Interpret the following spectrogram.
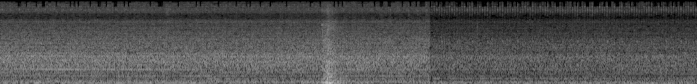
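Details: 2006 Ford Five Hundred after misfire repair and full tune-up, just restarted after priming the fuel pump: steady even idle, no stumble, misses or rough idle.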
